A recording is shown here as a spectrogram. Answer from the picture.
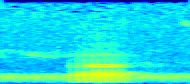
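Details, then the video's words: A great spotted woodpecker drumming on a tree in UEA woods: one quick drum roll, a burst of rapid hollow taps lasting about half a second, over a faint steady background hiss. "Great Spotted Woodpecker Drumming"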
